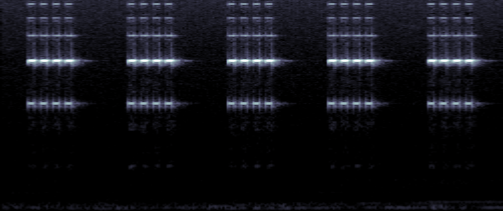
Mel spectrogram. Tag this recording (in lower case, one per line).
alarm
